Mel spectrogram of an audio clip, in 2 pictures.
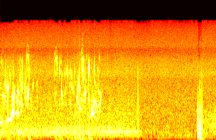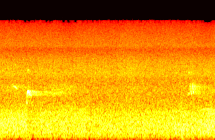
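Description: Water splashing and dribbling in a shallow swamp, with the irregular sloshing of a crocodile moving through the water, for the first two to three seconds. Then a single sharp knock about four seconds in and a short, faint bird chirp over quiet outdoor hiss.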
